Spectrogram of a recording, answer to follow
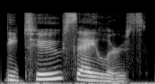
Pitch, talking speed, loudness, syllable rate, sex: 200 Hz, 115 wpm, -15 LUFS, 3.0 syllables/s, female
